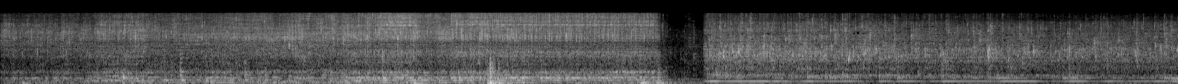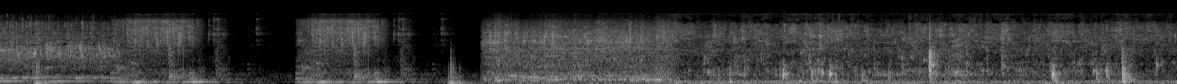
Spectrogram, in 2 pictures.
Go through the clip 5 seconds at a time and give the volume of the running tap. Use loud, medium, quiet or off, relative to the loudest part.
loud, loud, medium, medium, medium.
